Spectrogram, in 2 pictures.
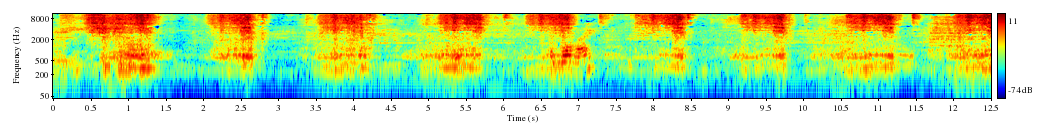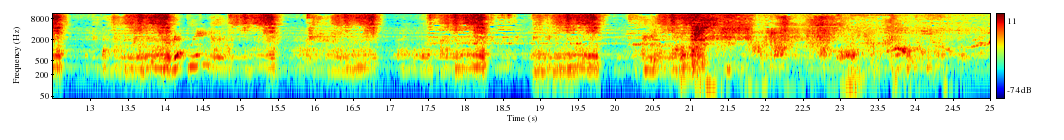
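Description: Film soundtrack of a Jacob's ladder's electric arc buzzing and crackling in repeated surges about once a second, over the film's music.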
